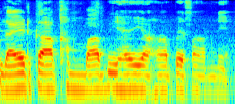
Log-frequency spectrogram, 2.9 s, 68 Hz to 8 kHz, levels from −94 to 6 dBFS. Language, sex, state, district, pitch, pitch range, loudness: Hindi, male, Chandigarh, Chandigarh, 135 Hz, 130-135 Hz, -16 LUFS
